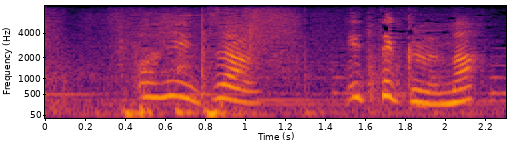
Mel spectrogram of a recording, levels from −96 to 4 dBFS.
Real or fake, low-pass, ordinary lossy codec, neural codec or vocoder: real; none; none; none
